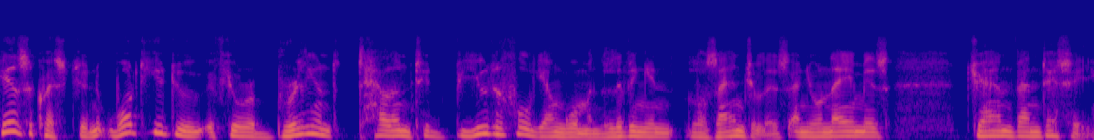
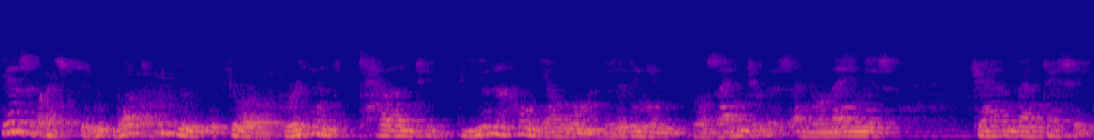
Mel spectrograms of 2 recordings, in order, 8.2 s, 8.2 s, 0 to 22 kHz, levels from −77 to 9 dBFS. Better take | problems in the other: first | noise reduction (neural separator model SepFormer DNS4)

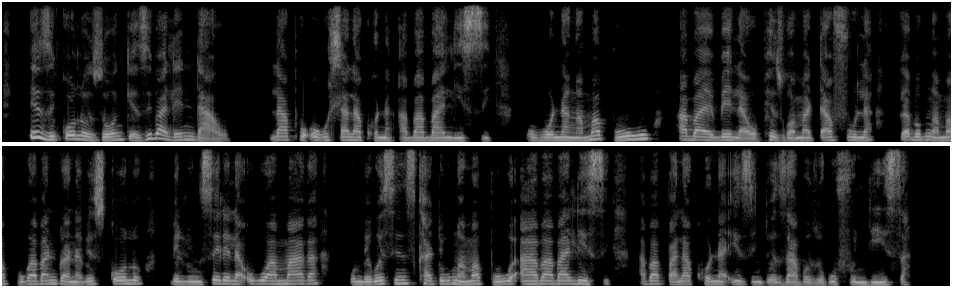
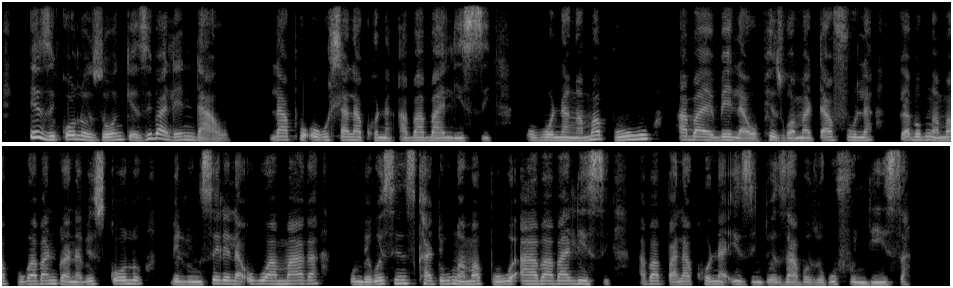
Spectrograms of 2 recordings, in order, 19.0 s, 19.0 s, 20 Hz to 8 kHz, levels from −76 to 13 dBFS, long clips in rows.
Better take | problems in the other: second | noise reduction (neural mask model Resemble Enhance denoiser)

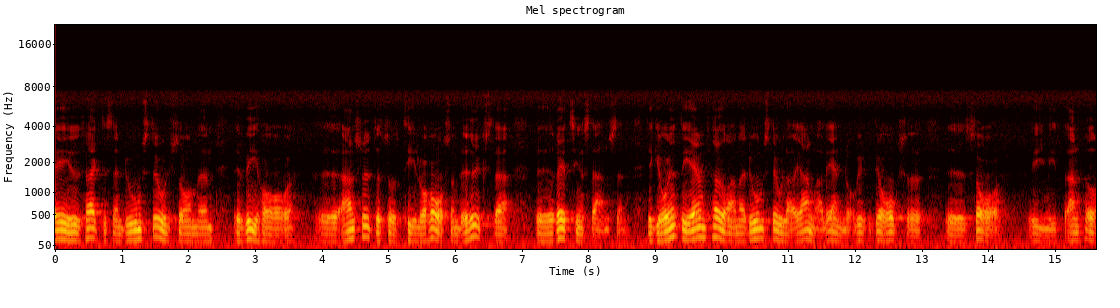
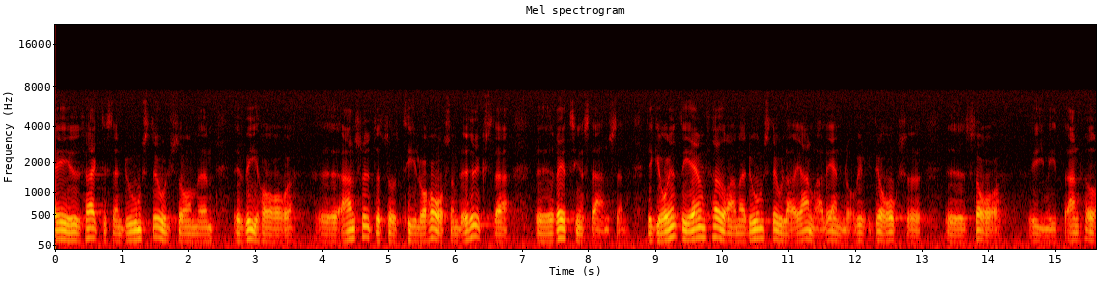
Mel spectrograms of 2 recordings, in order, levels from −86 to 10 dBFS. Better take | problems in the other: second | room echo; dies away in 0.5 s

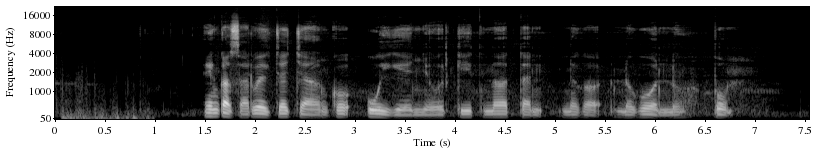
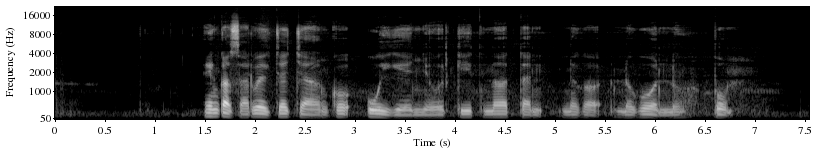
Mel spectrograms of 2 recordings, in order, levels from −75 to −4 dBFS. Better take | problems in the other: second | background sound (Wind); 17 dB below the speech

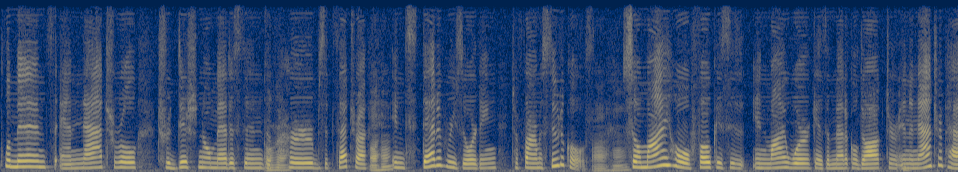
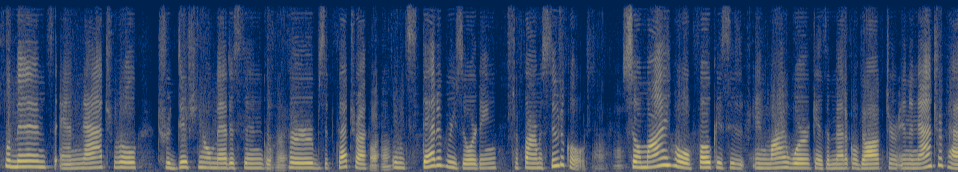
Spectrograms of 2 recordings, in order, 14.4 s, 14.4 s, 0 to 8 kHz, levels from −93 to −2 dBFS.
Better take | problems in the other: first | noise reduction (neural separator model SepFormer DNS4)

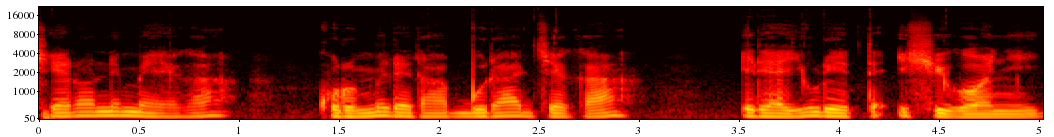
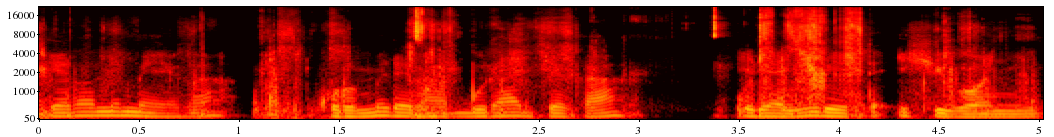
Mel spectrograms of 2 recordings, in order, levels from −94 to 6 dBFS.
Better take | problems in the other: first | noise reduction (neural mask model Resemble Enhance denoiser)

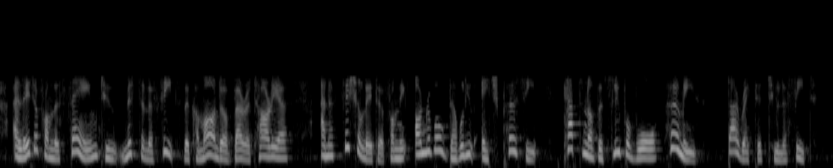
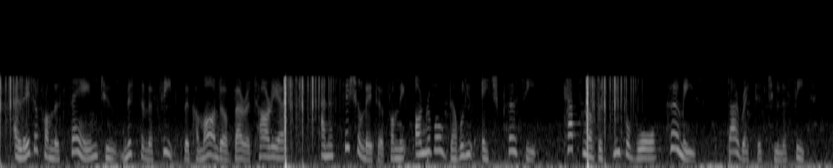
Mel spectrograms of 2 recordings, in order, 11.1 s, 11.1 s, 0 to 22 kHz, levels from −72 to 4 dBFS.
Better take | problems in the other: first | background sound (Coin (dropping)); 2 dB above the speech

